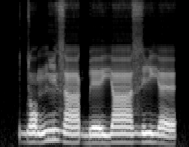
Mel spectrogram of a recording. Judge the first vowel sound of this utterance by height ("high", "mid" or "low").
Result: mid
